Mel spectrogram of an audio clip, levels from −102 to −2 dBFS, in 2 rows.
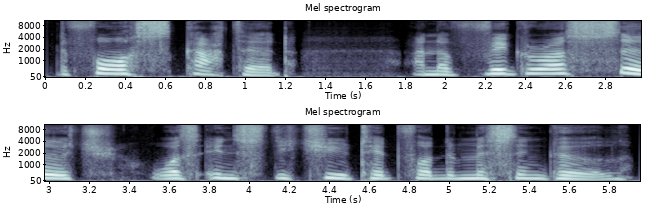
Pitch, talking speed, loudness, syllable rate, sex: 200 Hz, 130 wpm, -18 LUFS, 4.2 syllables/s, female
